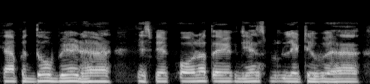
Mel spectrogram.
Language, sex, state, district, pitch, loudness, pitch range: Hindi, male, Jharkhand, Garhwa, 140 Hz, -15 LUFS, 135-145 Hz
